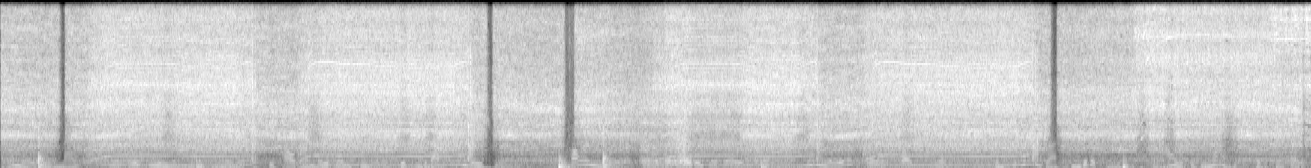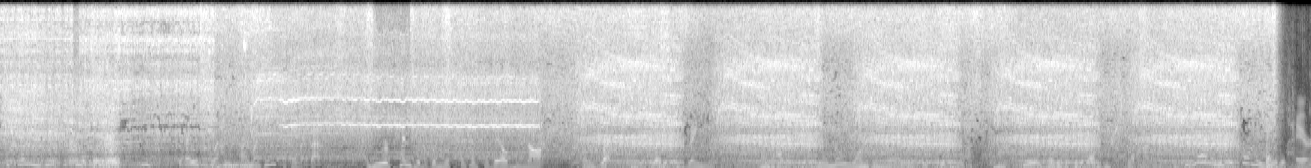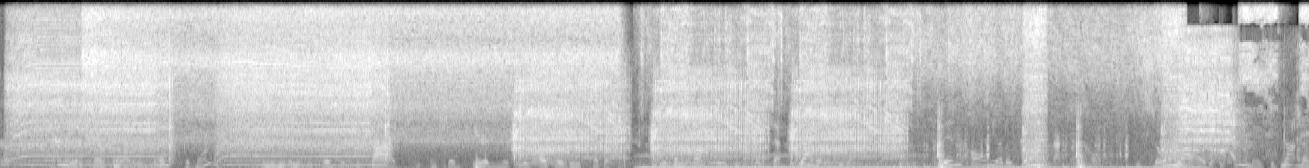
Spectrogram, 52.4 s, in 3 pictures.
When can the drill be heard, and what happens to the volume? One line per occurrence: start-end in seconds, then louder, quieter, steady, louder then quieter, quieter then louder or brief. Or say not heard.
0.0-52.3 steady.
